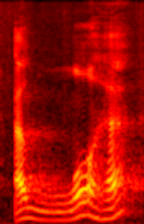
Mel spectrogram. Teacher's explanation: ini lafaz Allahnya kita baca tafkhim tebal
